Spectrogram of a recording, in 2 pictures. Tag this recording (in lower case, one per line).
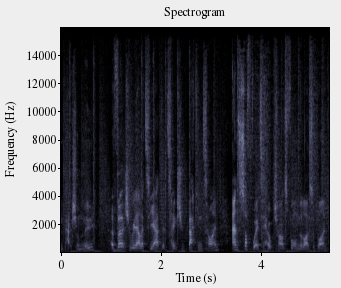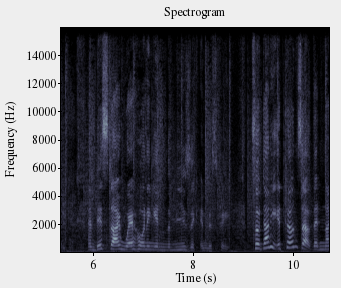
speech
music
